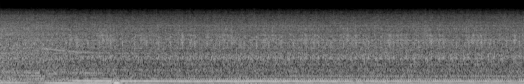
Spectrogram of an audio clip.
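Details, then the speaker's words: 2000 VW Eurovan idling on a cold ~20° morning after replacing noisy-bearing A/C compressor and swapping clutch, A/C not yet on: smooth, even idle, steady hum, no squeal or chirp from belt drive; bearing noise gone. "go all righty everything looks good getting nice and free nice and quiet"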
